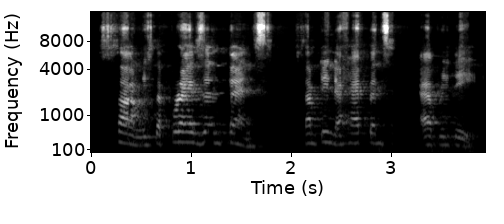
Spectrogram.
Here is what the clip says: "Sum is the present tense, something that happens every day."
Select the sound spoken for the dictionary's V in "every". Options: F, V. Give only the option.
V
